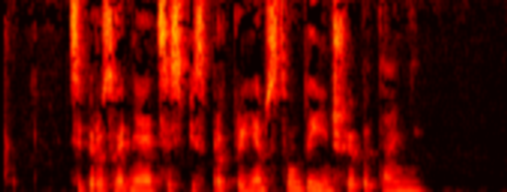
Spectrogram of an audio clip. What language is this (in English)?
Belarusian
